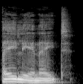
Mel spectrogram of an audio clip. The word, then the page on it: alienate: British English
